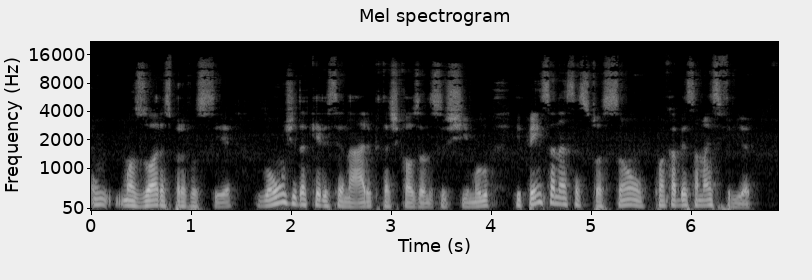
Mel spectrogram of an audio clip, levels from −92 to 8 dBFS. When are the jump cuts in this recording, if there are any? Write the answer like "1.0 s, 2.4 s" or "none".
none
